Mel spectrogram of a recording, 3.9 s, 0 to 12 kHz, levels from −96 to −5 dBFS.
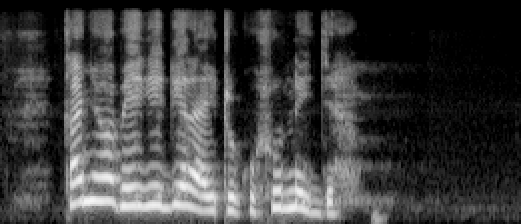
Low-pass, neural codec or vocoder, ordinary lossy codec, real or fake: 9.9 kHz; vocoder, 22.05 kHz, 80 mel bands, WaveNeXt; none; fake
